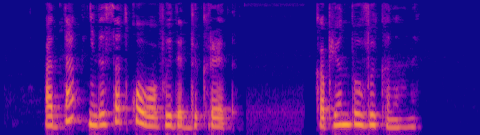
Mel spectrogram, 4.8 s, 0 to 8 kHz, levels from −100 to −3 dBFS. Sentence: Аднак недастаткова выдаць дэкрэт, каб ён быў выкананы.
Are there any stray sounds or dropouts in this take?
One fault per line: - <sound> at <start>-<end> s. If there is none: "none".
none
